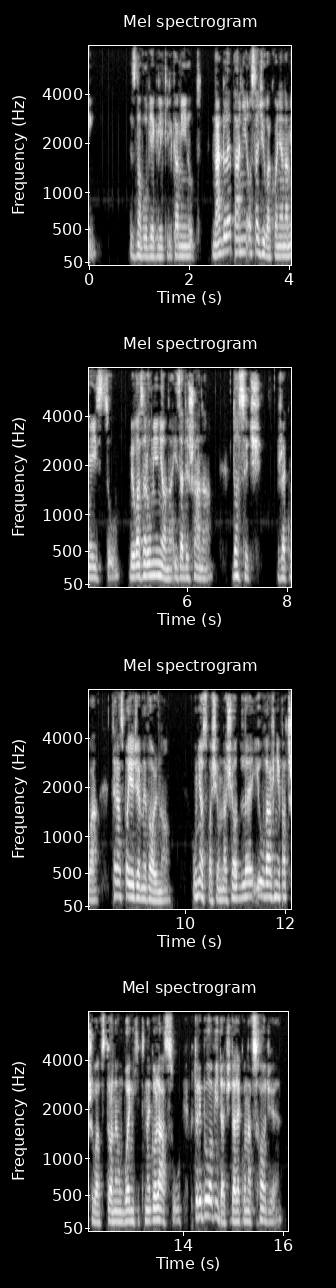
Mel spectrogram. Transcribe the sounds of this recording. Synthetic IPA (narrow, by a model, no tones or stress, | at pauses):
znɔvubʲjɛɡlʲikʲilkamʲinut̪ | naɡlɛpaɲiʔɔsad͡ʑiwakɔɲanamʲjejst̪sṵ | bɘwazaɾumʲjeɲɔnaʔizad̪ɘʂana | d̪ɔsɘt͡ɕ | ʐɛkwa | t̪ɛɾaspɔjɛd͡ʑɛmɘvɔlnɔ | uɲɔswaɕɛ̃naɕɔd̪lɛiuvaʐɲɛpatʂɘwafst̪ɾɔnɛ̃bwɛŋkʲit̪nɛɡɔlasukt̪uɾɘbɘwɔvʲid̪ad͡ʑd̪alɛkɔnafsxɔd͡ʑɛ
